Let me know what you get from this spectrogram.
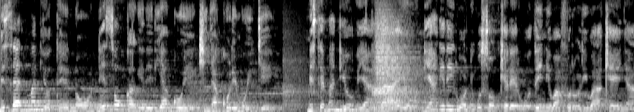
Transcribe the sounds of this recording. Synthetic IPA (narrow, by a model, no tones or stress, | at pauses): mesɛmanijɔtɛnɔnesɔːkaɣeɾeɾiaɣojɛkiɲakoɾemoiɡe | mesɛmaniɔjaɣajɔneaɣeɾeiɾwɔneɣosɔːkɛɾɛɾwɔðeinewafoɾoɾiwakɛɲa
